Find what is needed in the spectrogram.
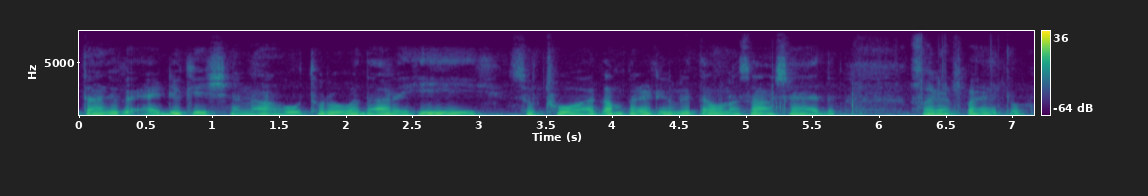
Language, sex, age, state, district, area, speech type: Sindhi, male, 18-30, Gujarat, Kutch, urban, spontaneous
